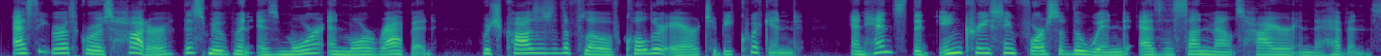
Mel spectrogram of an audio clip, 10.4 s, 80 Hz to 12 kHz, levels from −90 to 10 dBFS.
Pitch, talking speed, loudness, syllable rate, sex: 210 Hz, 220 wpm, -22 LUFS, 5.7 syllables/s, female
